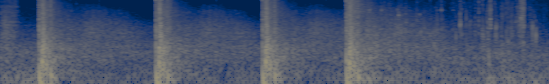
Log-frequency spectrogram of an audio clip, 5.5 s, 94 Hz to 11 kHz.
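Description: Four loud, sharp gunshots from a Peacekeeper pistol in the video game Battlefield 1, evenly spaced about a second apart, each with a short ringing tail and no speech.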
